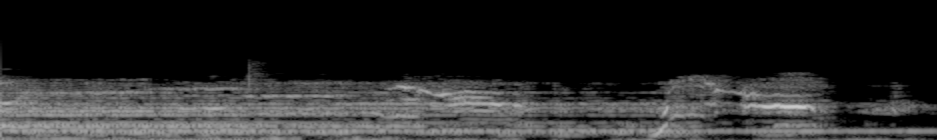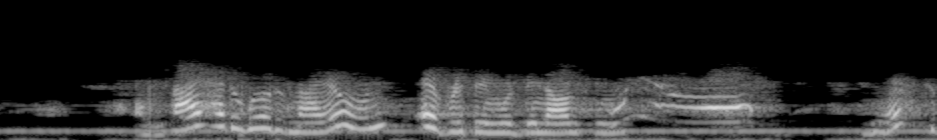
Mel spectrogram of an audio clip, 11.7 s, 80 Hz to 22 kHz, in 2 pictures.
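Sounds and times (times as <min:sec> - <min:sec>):
steady low hum: 0:00.0 - 0:11.7
cat meowing: 0:02.4 - 0:03.3, 0:04.1 - 0:05.2, 0:09.8 - 0:10.7
speech: 0:07.3 - 0:09.9.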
